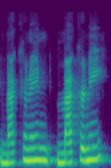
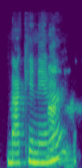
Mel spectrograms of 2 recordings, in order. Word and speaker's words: McInerney: McInerney? No, McInerney. Just like Bert and Ernie, Mac and Ernie.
